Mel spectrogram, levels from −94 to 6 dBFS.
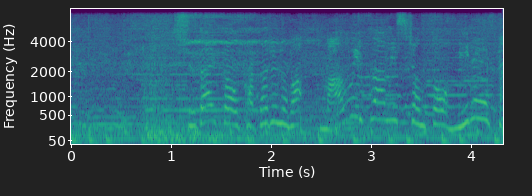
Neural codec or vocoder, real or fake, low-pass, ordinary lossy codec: codec, 44.1 kHz, 7.8 kbps, DAC; fake; 7.2 kHz; none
